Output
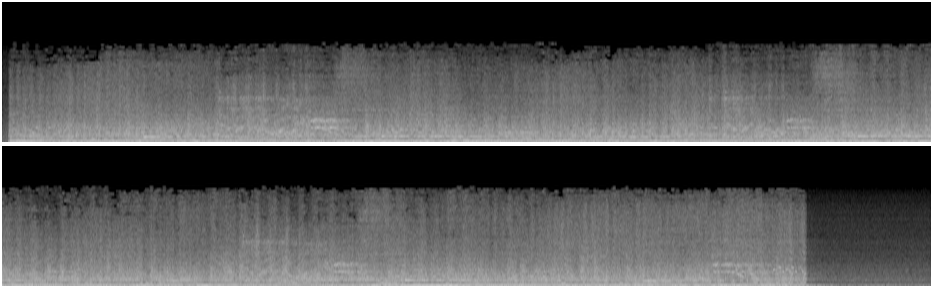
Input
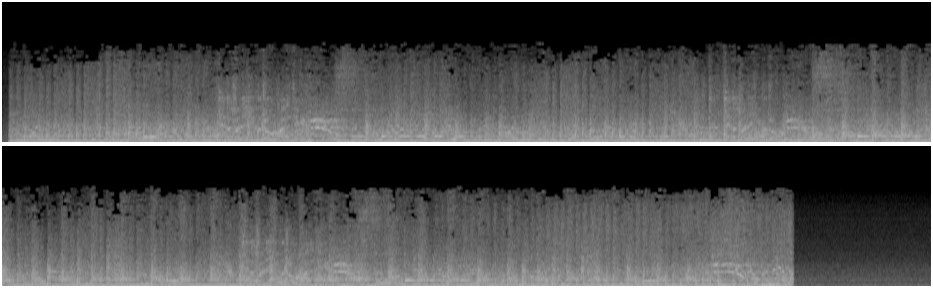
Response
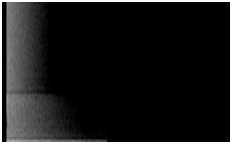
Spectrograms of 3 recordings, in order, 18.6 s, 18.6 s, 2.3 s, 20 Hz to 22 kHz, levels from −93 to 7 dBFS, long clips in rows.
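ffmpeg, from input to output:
-filter_complex "[0:a]asplit=2[a][b];[b]aecho=0:1:128:0.668[c];[a][c]amix=inputs=2:normalize=0,alimiter=limit=-18.5dB:level=0:latency=1:release=118,asplit=2[d][e];[1:a]atrim=start_sample=2205[f];[e][f]afir=irnorm=-1:irlink=0,volume=-26dB[g];[d][g]amix=inputs=2:normalize=0,volume=5dB"

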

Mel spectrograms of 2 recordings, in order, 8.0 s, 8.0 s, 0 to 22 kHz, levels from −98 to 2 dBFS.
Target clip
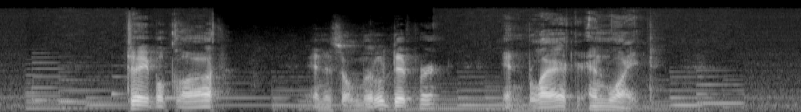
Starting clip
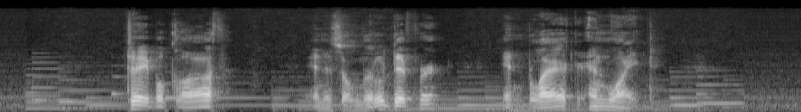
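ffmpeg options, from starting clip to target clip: -filter_complex "[0:a]asettb=1/sr,asplit=3[a][b][c];[a]atrim=end=2.134[d];[b]atrim=start=2.13:end=4.33,asetpts=PTS-STARTPTS,afade=t=in:d=0.004:c=qsin,afade=t=out:st=2.196:d=0.004:c=qsin,lowpass=3.5k[e];[c]atrim=start=4.326[f];[d][e]acrossfade=d=0.004:c1=hsin:c2=qsin[g];[g][f]acrossfade=d=0.004:c1=qsin:c2=hsin"

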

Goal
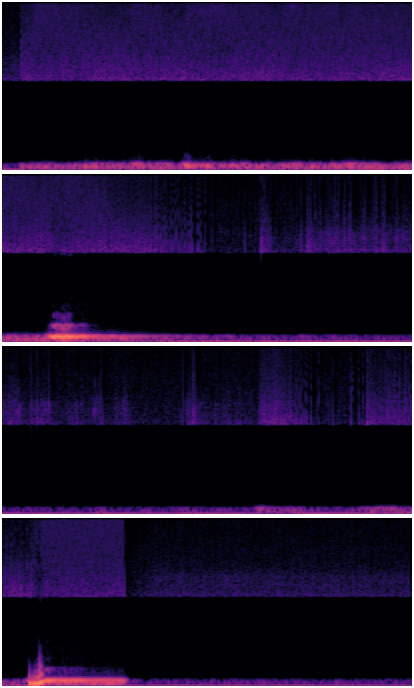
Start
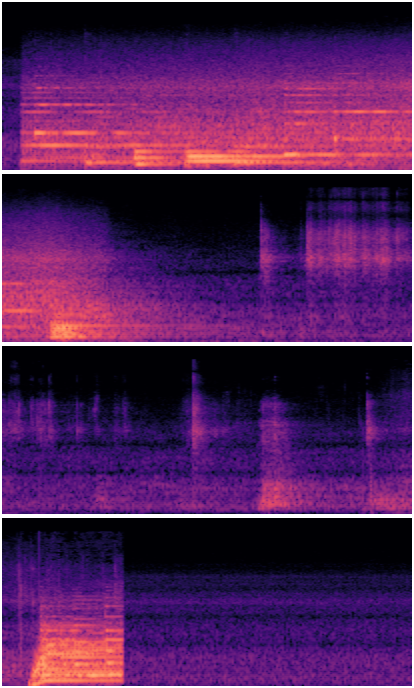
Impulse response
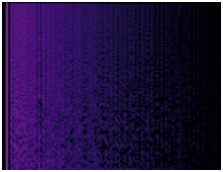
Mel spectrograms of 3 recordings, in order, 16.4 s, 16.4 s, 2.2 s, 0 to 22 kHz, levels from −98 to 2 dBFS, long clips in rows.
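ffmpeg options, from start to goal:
-filter_complex "[0:a]asplit=2[a][b];[b]adelay=13,volume=-5.5dB[c];[a][c]amix=inputs=2:normalize=0,acrossover=split=1500[d][e];[e]acompressor=threshold=-54dB:ratio=6[f];[d][f]amix=inputs=2:normalize=0,acrusher=bits=8:dc=4:mix=0:aa=0.000001,afftfilt=real='re*(1-between(b*sr/4096,130,3200))':imag='im*(1-between(b*sr/4096,130,3200))':win_size=4096:overlap=0.75,asoftclip=type=tanh:threshold=-24.5dB,acrossover=split=3400[g][h];[h]acompressor=threshold=-59dB:ratio=4:attack=1:release=60[i];[g][i]amix=inputs=2:normalize=0,volume=1.5dB"

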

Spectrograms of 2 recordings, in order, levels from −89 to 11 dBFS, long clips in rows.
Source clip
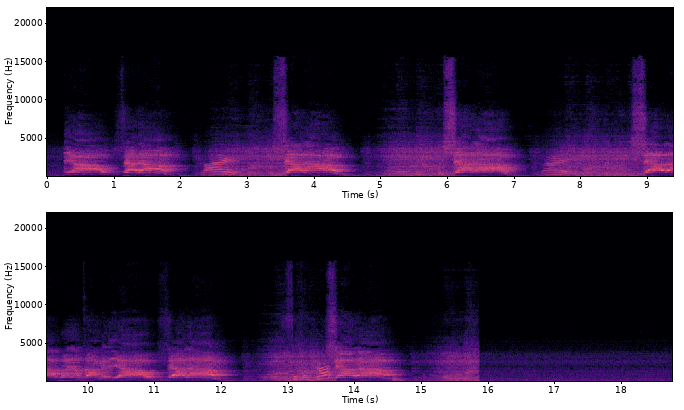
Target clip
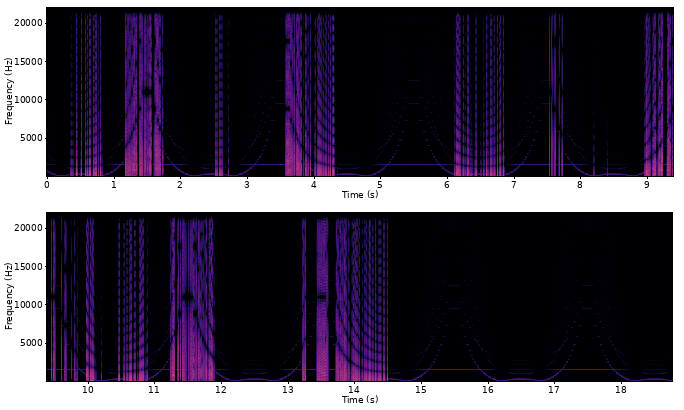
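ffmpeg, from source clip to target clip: -af "highpass=f=75:w=0.5412,highpass=f=75:w=1.3066,bandreject=f=209.3:t=h:w=4,bandreject=f=418.6:t=h:w=4,bandreject=f=627.9:t=h:w=4,bandreject=f=837.2:t=h:w=4,bandreject=f=1.0465k:t=h:w=4,bandreject=f=1.2558k:t=h:w=4,bandreject=f=1.4651k:t=h:w=4,bandreject=f=1.6744k:t=h:w=4,bandreject=f=1.8837k:t=h:w=4,bandreject=f=2.093k:t=h:w=4,bandreject=f=2.3023k:t=h:w=4,bandreject=f=2.5116k:t=h:w=4,bandreject=f=2.7209k:t=h:w=4,acompressor=threshold=-39dB:ratio=2,aresample=8000,aresample=44100,aresample=11025,acrusher=bits=4:mix=0:aa=0.000001,aresample=44100,aeval=exprs='val(0)+0.000447*sin(2*PI*1500*n/s)':c=same,acrusher=samples=20:mix=1:aa=0.000001:lfo=1:lforange=32:lforate=0.5,volume=1dB"

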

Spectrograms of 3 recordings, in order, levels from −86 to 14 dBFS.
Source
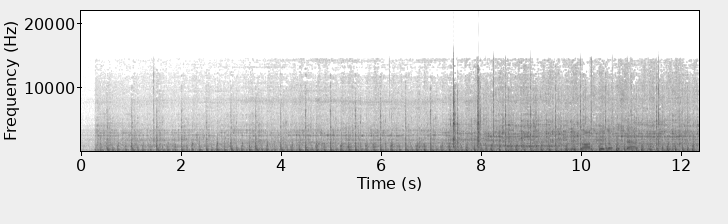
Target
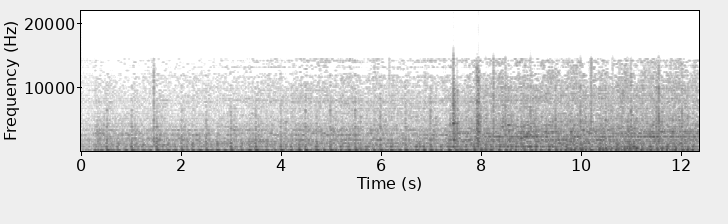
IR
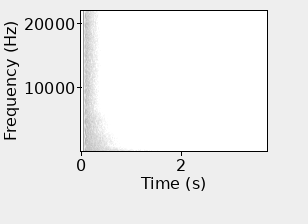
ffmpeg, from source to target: -af "acompressor=mode=upward:threshold=-37dB:ratio=2.5,afftfilt=real='re*3.46*eq(mod(b,12),0)':imag='im*3.46*eq(mod(b,12),0)':win_size=2048:overlap=0.75,volume=3.5dB"

